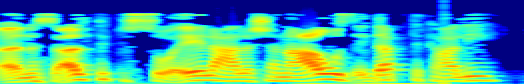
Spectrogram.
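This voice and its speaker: A woman with an Egyptian accent, telling a first-person story in a brisk, aggrieved way. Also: fairly low pitch, animated.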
